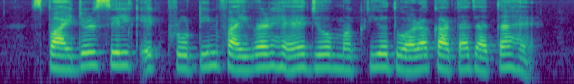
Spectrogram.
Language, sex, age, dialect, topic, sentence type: Hindi, female, 31-35, Marwari Dhudhari, agriculture, statement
